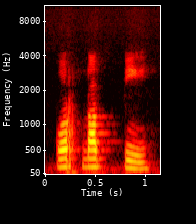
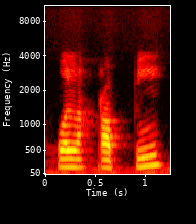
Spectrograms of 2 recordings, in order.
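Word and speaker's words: قل رب: Jadi membacanya adalah qurrabbi, bukan qul rabbi tapi qurrabbi, langsung dimasukkan ke huruf ra-nya.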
